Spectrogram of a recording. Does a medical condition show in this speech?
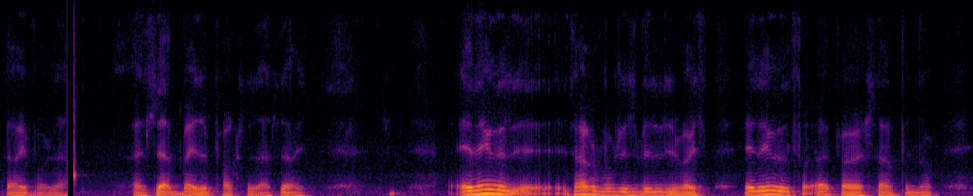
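Yes: cerebral palsy; congenital, unable to climb stairs.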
